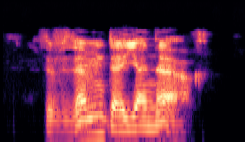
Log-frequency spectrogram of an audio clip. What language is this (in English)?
Kabyle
